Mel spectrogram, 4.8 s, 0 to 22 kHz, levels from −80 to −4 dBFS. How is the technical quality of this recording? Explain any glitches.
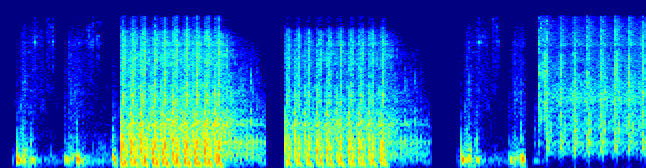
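No glitches or technical faults can be heard anywhere in the recording.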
